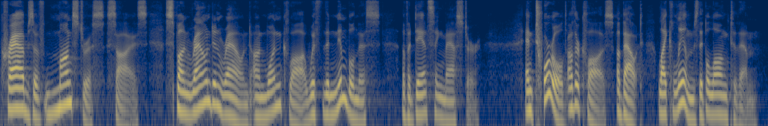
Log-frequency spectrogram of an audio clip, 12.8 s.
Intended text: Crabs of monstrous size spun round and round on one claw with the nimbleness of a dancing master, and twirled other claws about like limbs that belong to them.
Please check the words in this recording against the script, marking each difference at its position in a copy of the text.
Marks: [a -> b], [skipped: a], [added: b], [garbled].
Crabs of monstrous size spun round and round on one claw with the nimbleness of a dancing master, and twirled other claws about like limbs that belong to them.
